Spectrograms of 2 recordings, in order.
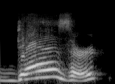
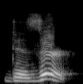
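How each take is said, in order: First: The stress is on the first syllable. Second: The stress is on the second syllable.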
